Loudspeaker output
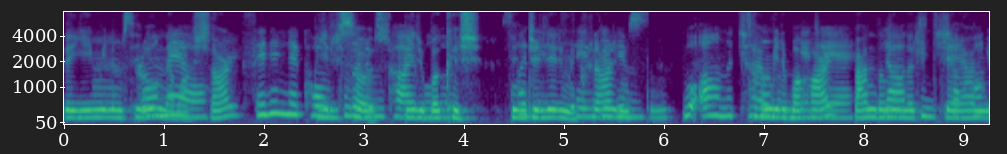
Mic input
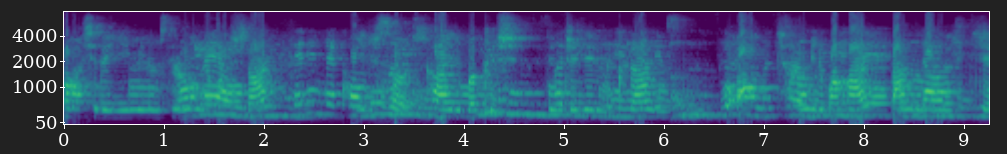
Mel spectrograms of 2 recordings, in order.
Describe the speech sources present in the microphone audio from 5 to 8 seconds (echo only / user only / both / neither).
both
